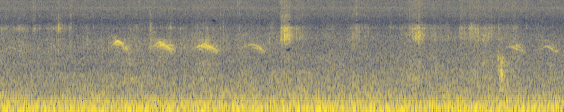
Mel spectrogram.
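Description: Near silence with faint high chirps of a small bird: a run of short rise-and-fall calls about half a second apart, and a couple more near the end.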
